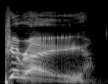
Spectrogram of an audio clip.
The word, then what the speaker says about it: Bure: Vlad Bure." And I was like, yes, Bure.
